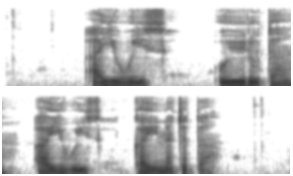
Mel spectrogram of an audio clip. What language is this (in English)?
Yauyos Quechua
